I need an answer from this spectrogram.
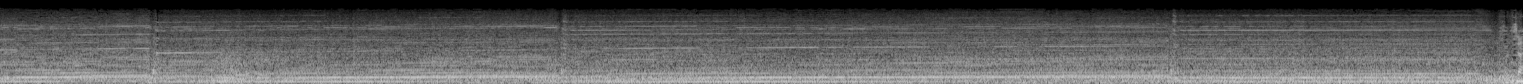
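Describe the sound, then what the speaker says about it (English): A BMW GT3 race car roars at full throttle during the 24 Hours of Spa, a loud, steady, high-pitched engine howl with shifting harmonic tones held across the whole stretch. "Fantastic noise that BMW makes."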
